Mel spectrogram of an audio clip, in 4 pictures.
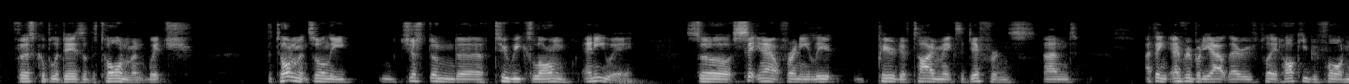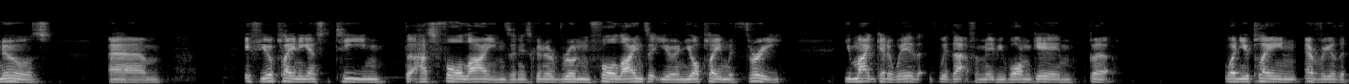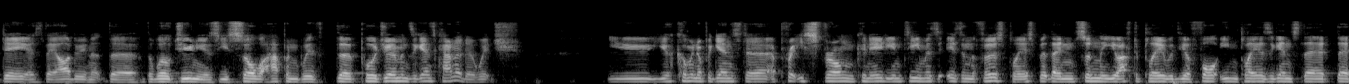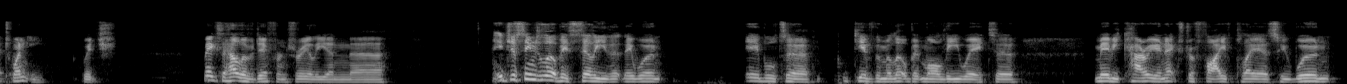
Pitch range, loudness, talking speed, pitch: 120-140 Hz, -23 LUFS, 190 wpm, 130 Hz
